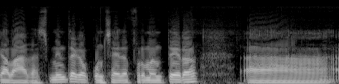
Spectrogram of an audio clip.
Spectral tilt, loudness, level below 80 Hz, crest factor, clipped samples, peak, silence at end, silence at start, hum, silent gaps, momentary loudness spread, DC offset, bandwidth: -7.5 dB/octave; -21 LUFS; -34 dBFS; 12 dB; under 0.1%; -8 dBFS; 0 s; 0 s; none; none; 6 LU; under 0.1%; 16.5 kHz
